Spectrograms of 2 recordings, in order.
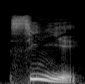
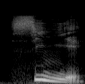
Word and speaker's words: signer: Signer, okay? G and N together, gn, gn. Signer, signer.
